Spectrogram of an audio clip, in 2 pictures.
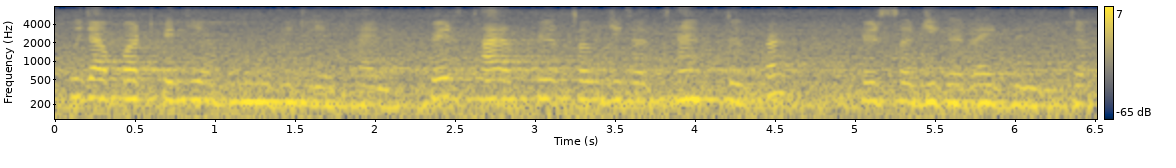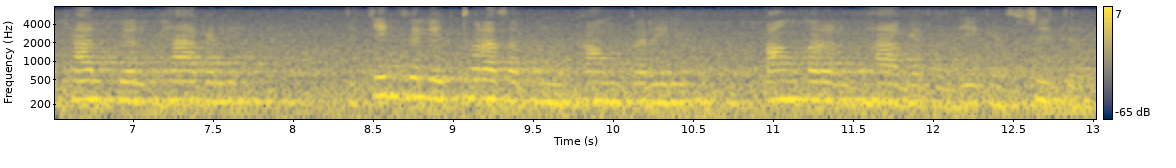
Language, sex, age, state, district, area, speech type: Maithili, female, 30-45, Bihar, Supaul, rural, spontaneous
